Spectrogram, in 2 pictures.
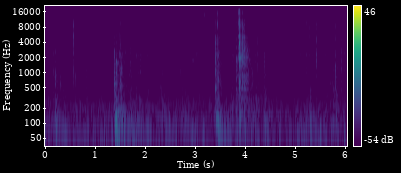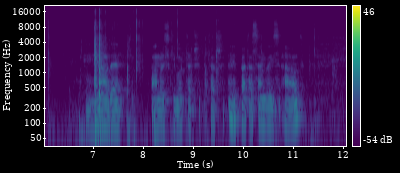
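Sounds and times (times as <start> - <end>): laptop parts knocking and clattering: 6.6 - 9.6.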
